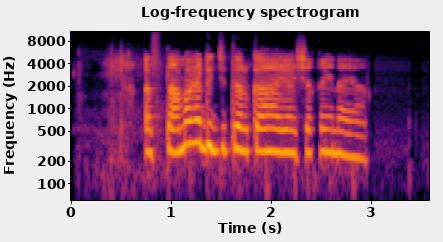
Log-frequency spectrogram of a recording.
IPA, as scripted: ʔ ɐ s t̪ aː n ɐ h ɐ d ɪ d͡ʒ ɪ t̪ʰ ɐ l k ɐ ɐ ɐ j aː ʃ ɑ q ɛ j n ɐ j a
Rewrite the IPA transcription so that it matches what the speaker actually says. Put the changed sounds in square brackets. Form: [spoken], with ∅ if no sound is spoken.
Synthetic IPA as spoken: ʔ ɐ s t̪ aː [m] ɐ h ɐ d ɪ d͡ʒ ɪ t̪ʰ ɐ l k ɐ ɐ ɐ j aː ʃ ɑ q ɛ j n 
